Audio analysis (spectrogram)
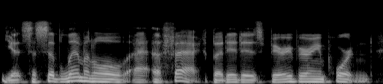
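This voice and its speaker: A man's voice: on the low side, expressive, brisk, no room sound. A man speaking as an interview guest, explaining things earnestly and emphatically in a conversational way, on a slightly lo-fi recording. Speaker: podcast guest, radio drama producer.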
